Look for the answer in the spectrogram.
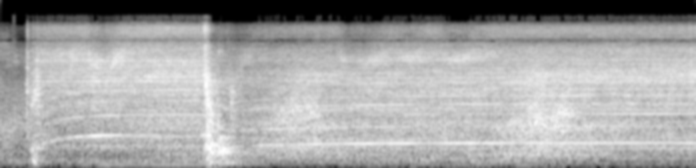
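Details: Dumpster truck built from an auction truck with a Japan donor and old forklift parts, electric hydraulic pump tipping the deck; pump spins up quickly to a steady even whine, no straining or grinding. Normal hydraulic pump operation.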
